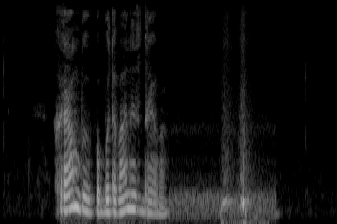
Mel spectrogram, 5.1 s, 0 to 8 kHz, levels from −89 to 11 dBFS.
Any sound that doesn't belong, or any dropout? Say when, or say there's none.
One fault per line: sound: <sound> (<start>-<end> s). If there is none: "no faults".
sound: whoosh (3.3-4.1 s)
